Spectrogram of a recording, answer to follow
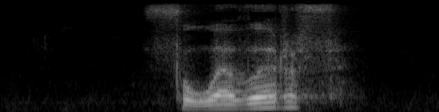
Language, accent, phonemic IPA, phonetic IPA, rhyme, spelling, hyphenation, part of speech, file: German, Austria, /ˈfoːʁˌvʊʁf/, [ˈfoːɐ̯ˌvʊɐ̯f], -ʊʁf, Vorwurf, Vor‧wurf, noun, De-at-Vorwurf.ogg
- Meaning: 1. reproach 2. accusation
